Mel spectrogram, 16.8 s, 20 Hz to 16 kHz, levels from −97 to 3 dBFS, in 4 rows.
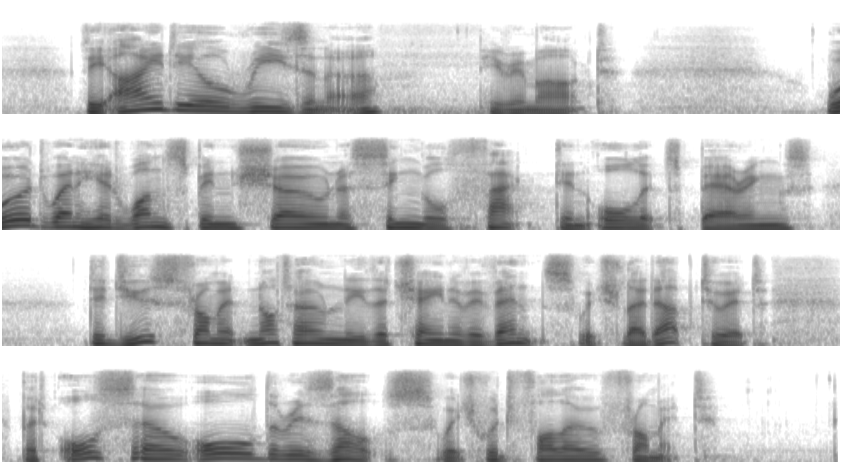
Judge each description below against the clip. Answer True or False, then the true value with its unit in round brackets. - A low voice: True (115 Hz)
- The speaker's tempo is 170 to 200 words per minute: False (160 wpm)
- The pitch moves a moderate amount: True (4.7 semitones)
